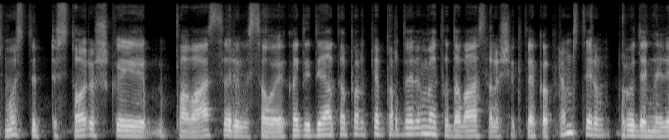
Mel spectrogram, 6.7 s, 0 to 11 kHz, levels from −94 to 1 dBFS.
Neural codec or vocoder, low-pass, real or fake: codec, 32 kHz, 1.9 kbps, SNAC; 9.9 kHz; fake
